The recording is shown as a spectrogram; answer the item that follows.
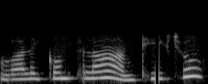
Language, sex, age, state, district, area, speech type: Kashmiri, female, 18-30, Jammu and Kashmir, Kupwara, rural, conversation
